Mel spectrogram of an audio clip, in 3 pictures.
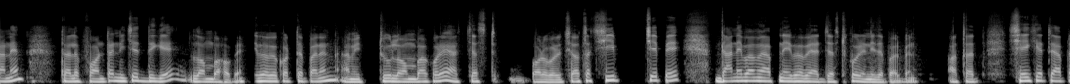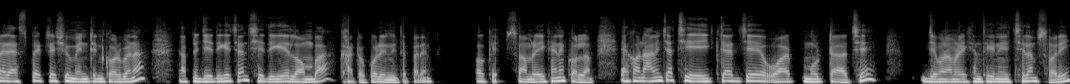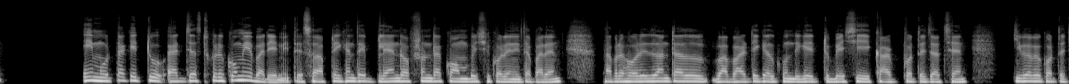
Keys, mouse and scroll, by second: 7.4-9.2 shift+click, 12.3-16.7 drag, 24.5-26.7 drag.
